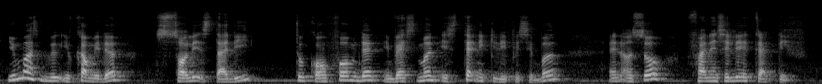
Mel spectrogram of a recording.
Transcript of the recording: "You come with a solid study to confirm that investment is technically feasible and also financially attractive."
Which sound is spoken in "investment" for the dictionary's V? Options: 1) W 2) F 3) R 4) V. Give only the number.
4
